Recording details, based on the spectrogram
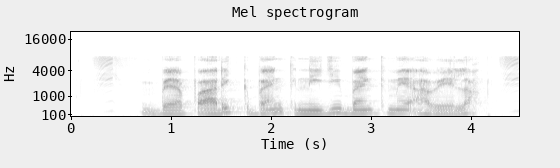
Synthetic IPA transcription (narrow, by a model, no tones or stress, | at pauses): bjɛːpaːɾɪkbɛ̃ːŋknid͡ʒibɛ̃ːŋkmẽʔawḛːla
